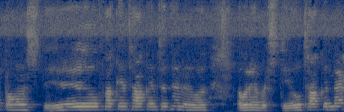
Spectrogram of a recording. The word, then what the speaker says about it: Camilla: Is it Camille or Camilla? Because I'm going to make sure I'm saying it right. Yeah, it's Camilla.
